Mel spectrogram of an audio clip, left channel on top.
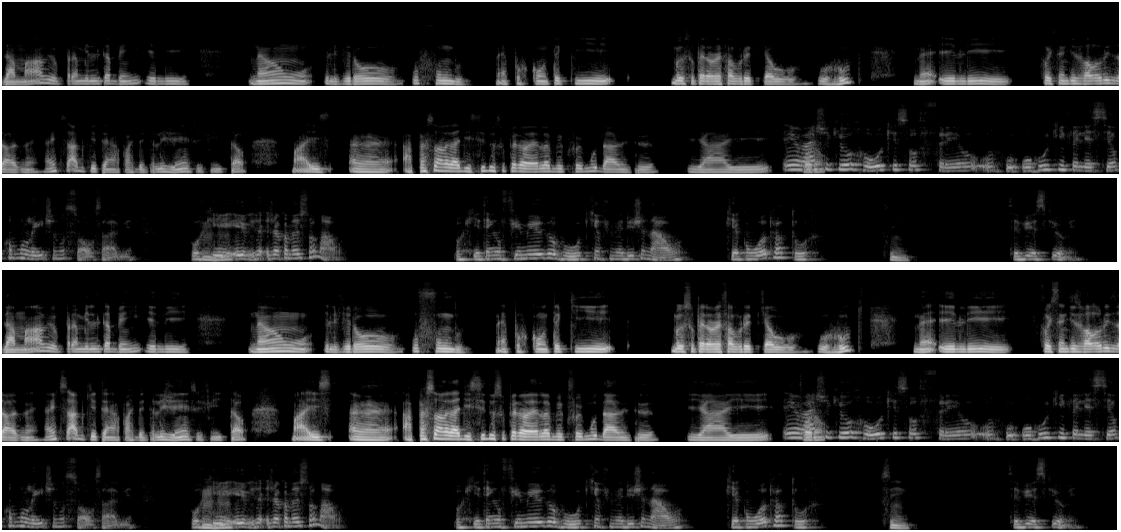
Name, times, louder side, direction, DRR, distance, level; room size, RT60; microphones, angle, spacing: voice 1, 0.0-2.1 2.5-4.7 4.9-6.1 6.7-10.1 10.4-17.7 18.0-18.9 19.2-19.4 24.3-24.6 31.1-31.4, right 5 dB, 85° right, 0.6 m, -23 dB
voice 2, 19.0-23.7 24.2-25.8 26.9-29.2 29.6-30.5 32.4-33.1, equal, 5° right, 1.8 m, -31 dB
head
